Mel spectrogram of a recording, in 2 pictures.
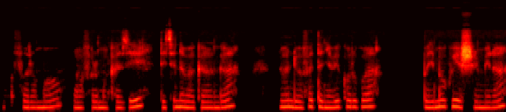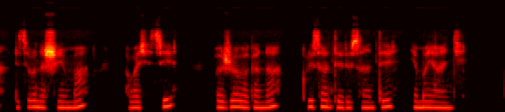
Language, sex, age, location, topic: Kinyarwanda, female, 18-24, Kigali, health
